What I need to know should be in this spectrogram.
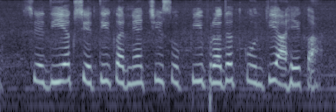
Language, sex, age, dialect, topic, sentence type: Marathi, female, 25-30, Standard Marathi, agriculture, question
